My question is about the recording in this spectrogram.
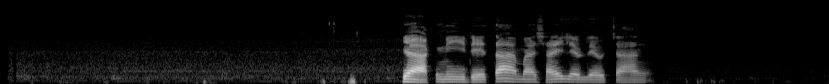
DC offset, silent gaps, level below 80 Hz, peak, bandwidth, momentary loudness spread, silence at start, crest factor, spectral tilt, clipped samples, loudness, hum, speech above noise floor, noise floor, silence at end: under 0.1%; none; -58 dBFS; 0 dBFS; 10.5 kHz; 22 LU; 3.5 s; 26 dB; -6 dB/octave; under 0.1%; -22 LUFS; none; 47 dB; -68 dBFS; 1.85 s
